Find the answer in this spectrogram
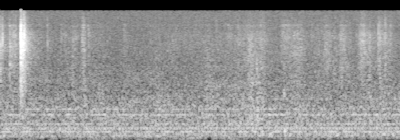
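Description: Plastic bag rustling and crinkling faintly as a boxed loudspeaker is worked out of it, with one brief sharp rustle a quarter second in, over a faint steady room hum.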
